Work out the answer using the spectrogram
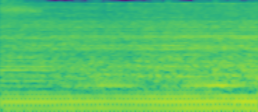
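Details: Wilderness ATV single cylinder, first start on full choke after not running, carburetor damaged by ethanol: steady, even putter with smooth unbroken beat and no misses; running cleanly.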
